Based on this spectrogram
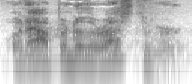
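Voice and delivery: normal talking voice

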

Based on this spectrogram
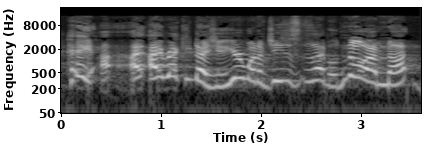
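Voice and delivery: high accusing voice. Retold or imitated. Accuser then Peter denying.

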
